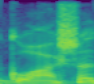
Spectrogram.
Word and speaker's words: gua sha: I still use it, but I ended up getting a gua sha tool.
